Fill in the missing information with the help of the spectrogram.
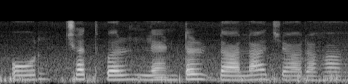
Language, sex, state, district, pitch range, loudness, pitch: Hindi, female, Haryana, Charkhi Dadri, 155-230 Hz, -18 LUFS, 215 Hz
